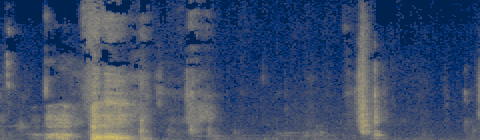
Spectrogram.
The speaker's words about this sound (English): I'm gonna take a quick sip of water here.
